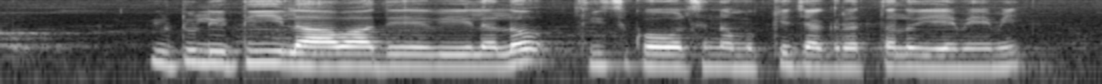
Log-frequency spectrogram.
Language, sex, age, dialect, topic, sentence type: Telugu, male, 18-24, Southern, banking, question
